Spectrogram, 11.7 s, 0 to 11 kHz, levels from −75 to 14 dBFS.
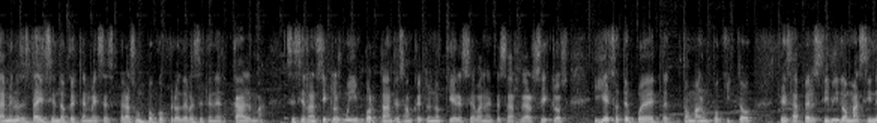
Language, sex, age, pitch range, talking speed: Spanish, male, 50-69, 120-155 Hz, 210 wpm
